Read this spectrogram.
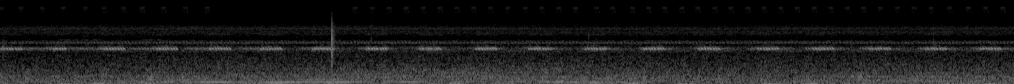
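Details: Evening cricket chorus near a deck with a resting chihuahua puppy, regular shrill chirps repeating roughly twice per second, one sharp click midway and a low hum in the background.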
